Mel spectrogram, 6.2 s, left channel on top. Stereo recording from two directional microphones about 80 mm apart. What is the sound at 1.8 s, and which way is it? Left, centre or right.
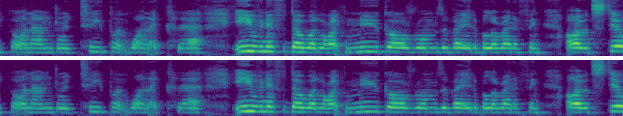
Speech, centre.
